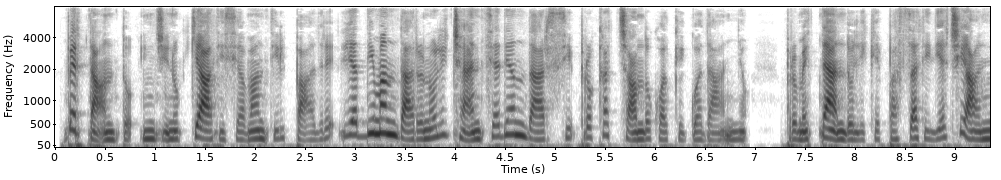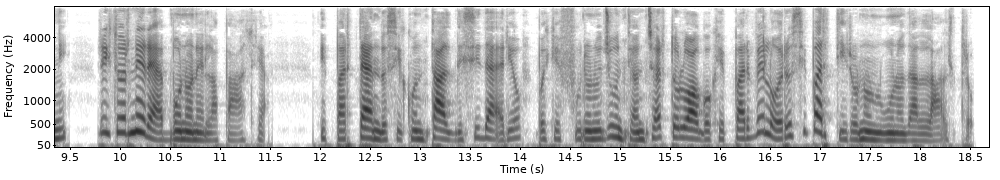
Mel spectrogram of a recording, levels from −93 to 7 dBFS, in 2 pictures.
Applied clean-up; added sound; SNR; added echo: none; none; none; none.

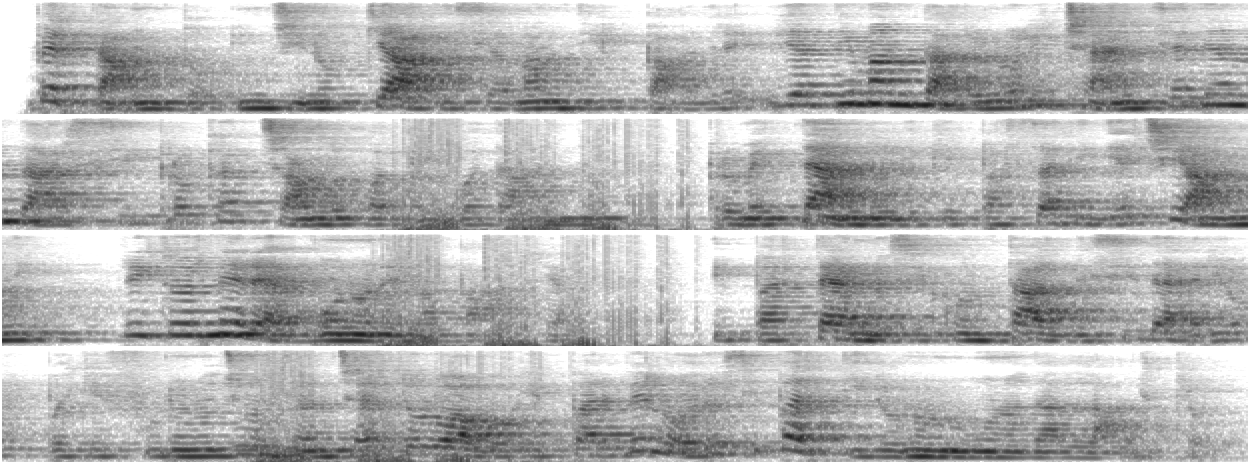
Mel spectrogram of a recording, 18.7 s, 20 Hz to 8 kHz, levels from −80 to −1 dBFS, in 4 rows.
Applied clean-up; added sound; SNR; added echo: none; Tearing; 13 dB; reverberation time 0.9 s.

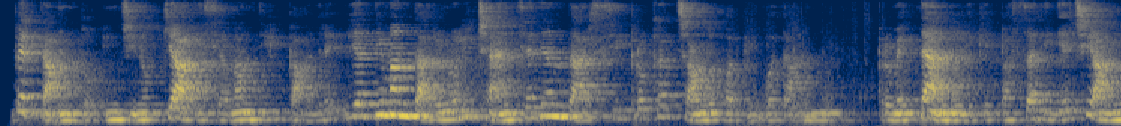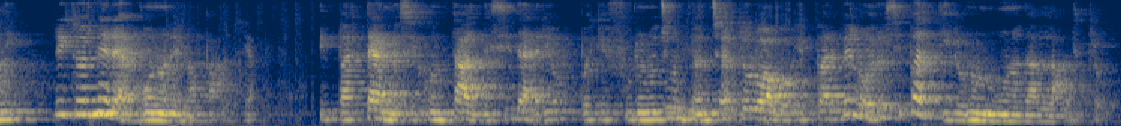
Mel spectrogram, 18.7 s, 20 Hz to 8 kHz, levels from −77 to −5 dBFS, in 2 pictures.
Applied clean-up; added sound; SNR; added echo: neural separator model SepFormer DNS4.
